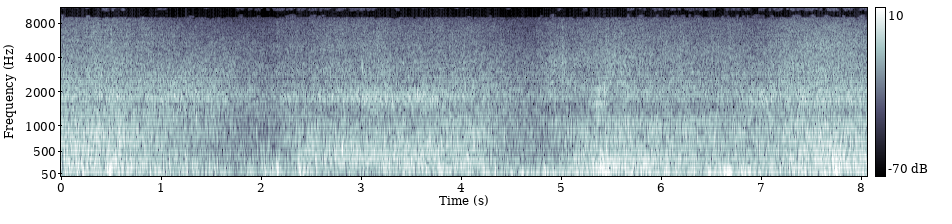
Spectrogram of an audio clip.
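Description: Small sea waves breaking and washing up a pebble beach, a steady surf hiss, with wind buffeting the microphone in low gusts.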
